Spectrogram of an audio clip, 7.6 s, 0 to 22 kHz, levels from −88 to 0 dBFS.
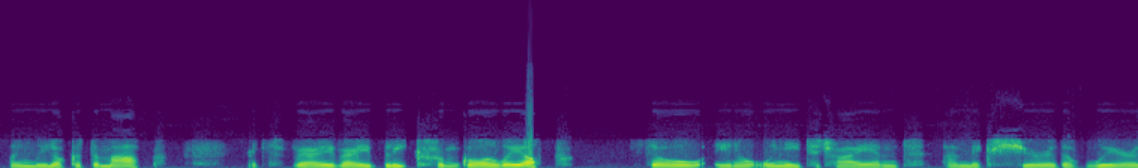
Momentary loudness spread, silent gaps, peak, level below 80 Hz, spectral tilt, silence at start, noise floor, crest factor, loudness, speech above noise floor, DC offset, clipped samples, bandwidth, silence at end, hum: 13 LU; none; 0 dBFS; -62 dBFS; -7.5 dB/octave; 0.1 s; -56 dBFS; 18 dB; -17 LUFS; 40 dB; under 0.1%; under 0.1%; 4.8 kHz; 0 s; none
